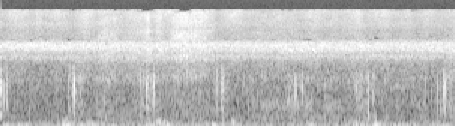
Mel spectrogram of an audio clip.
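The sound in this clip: Footsteps of a person running, a steady series of evenly spaced, soft thuds under a faint constant high hiss, with no talk.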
